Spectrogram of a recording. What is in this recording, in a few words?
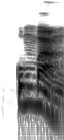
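"kumbang", Malay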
